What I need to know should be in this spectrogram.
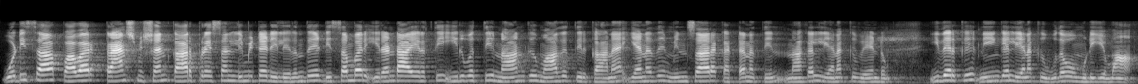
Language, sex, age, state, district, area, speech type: Tamil, female, 60+, Tamil Nadu, Tiruchirappalli, rural, read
